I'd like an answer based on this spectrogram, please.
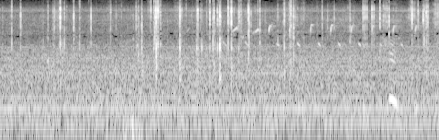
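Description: Thin plastic bottle crinkling and clicking under the fingers as tape is pressed around its cut rim: quick, irregular crackles.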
